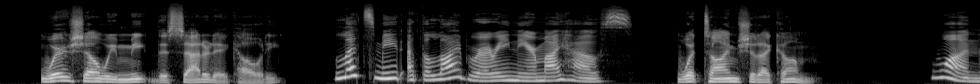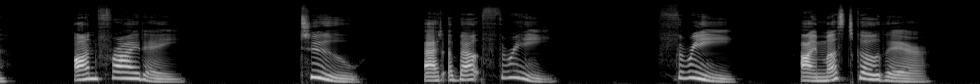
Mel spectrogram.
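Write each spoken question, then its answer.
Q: What time should I come?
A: 2: At about 3.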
